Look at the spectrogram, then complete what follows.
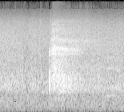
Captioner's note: sighing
